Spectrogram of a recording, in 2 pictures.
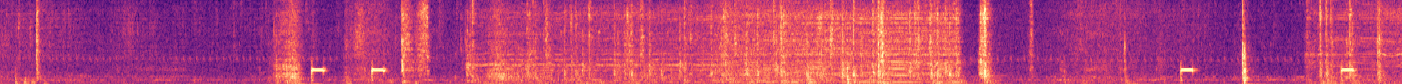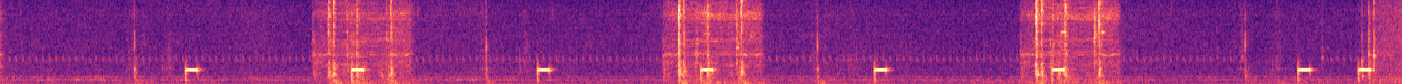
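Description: Pontiac Aztek six-disc CD changer head unit beeping faintly, short high beeps roughly once a second as its buttons are pressed during a reset of the changer, with clicks and a brief mechanical whir from the changer mechanism.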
